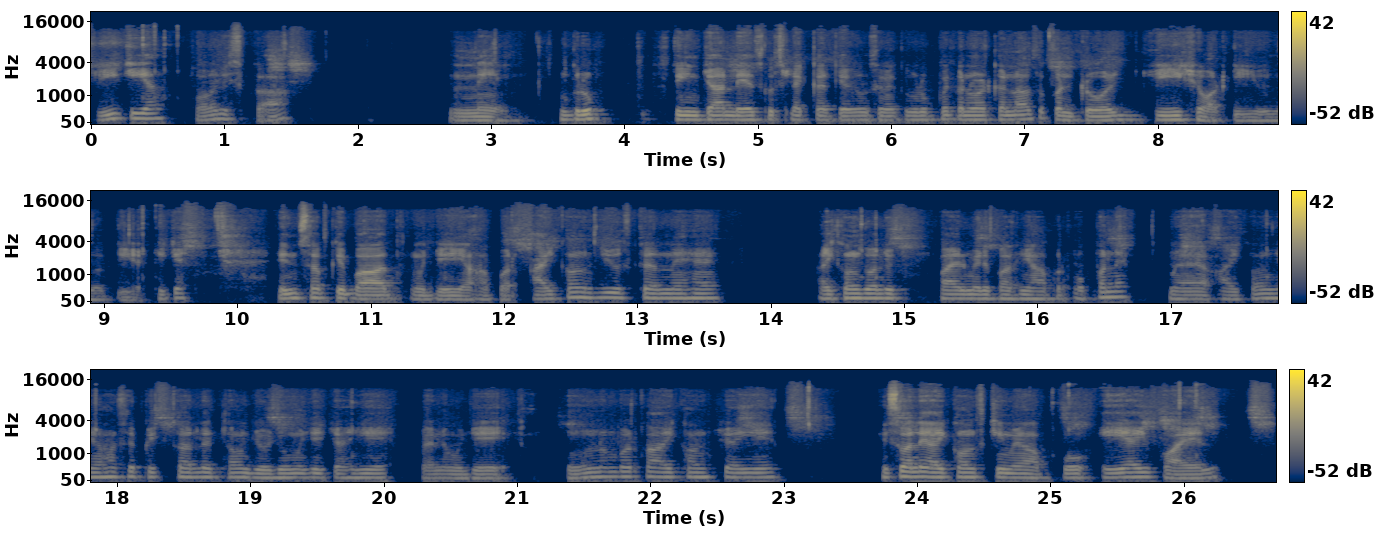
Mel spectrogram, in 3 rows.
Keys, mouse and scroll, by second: 0.4 click, 1.4-2.6 typing, 2.9 Return, 4.0 scroll down 1, 9.3 click, 10.4-11.1 scroll down 1, 13.7 click, 14.7 click, 16.3 alt+scroll up 1, 17.7-26.6 drag.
